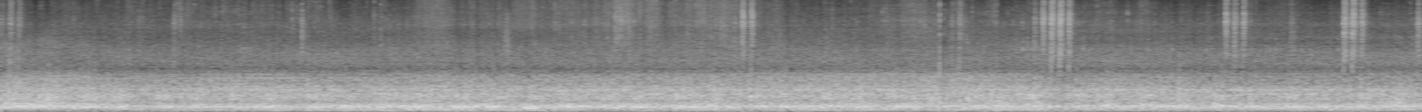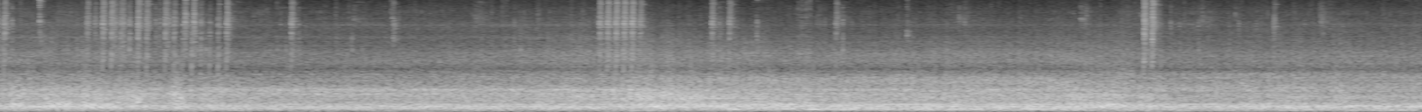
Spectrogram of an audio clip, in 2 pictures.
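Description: Passenger train running at speed, heard from inside the carriage: a steady low rumble with a few faint clicks.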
